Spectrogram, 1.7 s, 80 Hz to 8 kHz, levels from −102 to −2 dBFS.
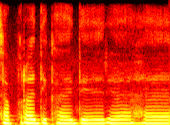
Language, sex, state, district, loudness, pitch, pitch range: Rajasthani, female, Rajasthan, Churu, -14 LUFS, 220 Hz, 215-230 Hz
